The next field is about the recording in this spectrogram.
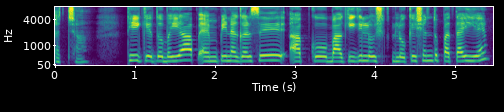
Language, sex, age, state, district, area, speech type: Hindi, female, 60+, Madhya Pradesh, Bhopal, urban, spontaneous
